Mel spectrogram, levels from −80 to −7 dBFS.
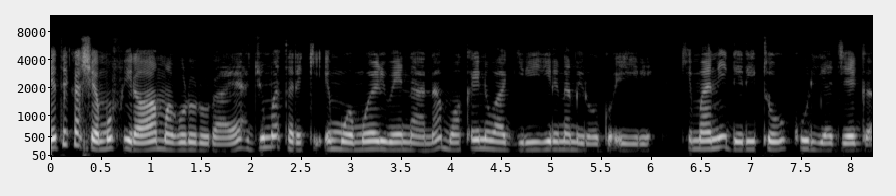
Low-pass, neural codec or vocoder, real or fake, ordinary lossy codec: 7.2 kHz; none; real; none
